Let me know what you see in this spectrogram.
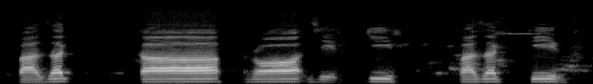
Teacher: यहाँ रा जो है इसको बारीक पढ़ेंगे क्योंकि रा साकिन से पहले ज़ेर आ रहा है।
